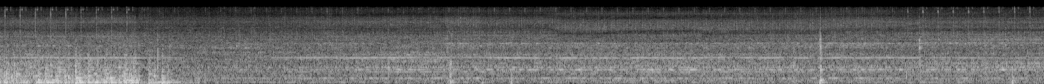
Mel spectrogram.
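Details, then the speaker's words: 2000 Ford F-250 SD 5.4 L (330 CI) with intermittent rough idle and a miss, injectors heard via PEX-pipe stethoscope with microphone: quick, even ticking about three per second over idle, same on each injector; injectors opening normally. "Okay, so all of the injectors do sound similar. You can hear a distinct ticking."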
